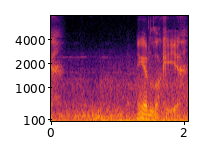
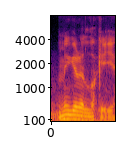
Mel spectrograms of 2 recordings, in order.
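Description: First: Whispered, slow and low; soft whisper. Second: Said in the usual way. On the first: Acted. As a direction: breathe it out gently. Repeated softly, whispered.

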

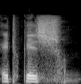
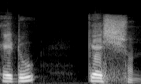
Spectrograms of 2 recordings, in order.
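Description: First: Said in the usual way. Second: এডুকেশন drawn out slowly with a break after এডু; split into syllables. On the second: Shown as a demonstration. Teacher showing the parts of a word, slow split syllables. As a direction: slowly pull এডু and কেশন apart. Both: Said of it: "এভাবে".

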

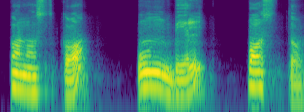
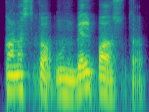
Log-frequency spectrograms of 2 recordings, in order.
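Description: First: "Conosco / un bel / posto" louder, with long pauses; broken into chunks. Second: "Conosco un bel posto" slowly in one connected run; whole phrase together. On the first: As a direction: pronounce "Conosco un bel posto" piece by piece, higher and emphatic. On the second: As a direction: link "Conosco un bel posto" without pauses. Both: Shown as a demonstration. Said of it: "ভেঙে ভেঙে আমরা উচ্চারণ করি".

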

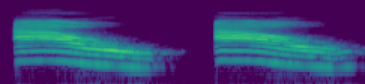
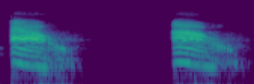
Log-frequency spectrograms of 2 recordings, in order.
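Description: First: Ow stretched, mouth gliding from a to u; loud slow ow with a visible glide. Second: Ow said short as in a word; just say ow plainly; quick ow. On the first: Teacher showing the ow glide to her students. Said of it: "You see how my mouth changes?". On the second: Teacher showing ow as spoken in a word. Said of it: "when we say it, we just say". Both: Shown as a demonstration.

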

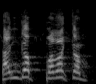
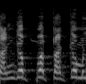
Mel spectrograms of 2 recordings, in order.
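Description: First: தங்கப் பதக்கம் broken before ப; correct word break. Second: தங்கப்ப தக்கம் broken after ப; wrong word break. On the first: Correcting his boss on the film title, giving the properly divided name. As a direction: say "தங்கப்", then "பதக்கம்" as one whole word. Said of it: "பேரு தங்கப்ப தக்கம் இல்ல". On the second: Correcting his boss on the film title, quoting the wrongly split name. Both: Shown as a demonstration.

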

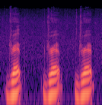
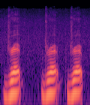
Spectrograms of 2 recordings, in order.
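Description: Both takes have the same delivery.

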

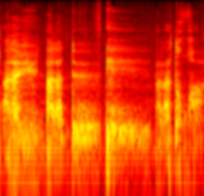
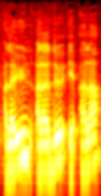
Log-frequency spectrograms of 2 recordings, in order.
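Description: First: Slow, hushed whisper; little voice. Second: Said in the usual way. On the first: Shown as a demonstration. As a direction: count it off in a tiny whisper. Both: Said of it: "on va le faire avec la petite voix".

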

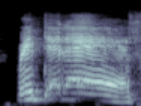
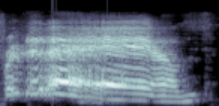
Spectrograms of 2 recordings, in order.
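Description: First: Higher, louder rallying chant; a punchy rallying chant; chanted cheer. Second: Chanted, long, slow, loud drawn-out scream; chanted, scream it out, stretching every word; an all-out drawn-out screaming chant. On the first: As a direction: chant it like a fan. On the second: Chanting cheer. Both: Acted.

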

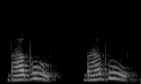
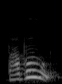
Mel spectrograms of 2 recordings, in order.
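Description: First: Slow, drawn-out crying call of the name; mother weeping for her son, slow; collapsing sob. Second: Put-on a loud, raised cry for her child; mother screaming her baby's name; anguished shout. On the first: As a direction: let the name break as she sinks down. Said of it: "గట్టిగా ఏడుస్తూనే". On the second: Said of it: "అని గట్టిగా అరిచి". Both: A narrator's reading.

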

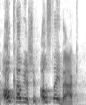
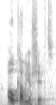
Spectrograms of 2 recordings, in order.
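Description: First: Higher, louder, keen insistence; eager offer. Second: Said in the usual way. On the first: Retold or imitated. Offering to cover a colleague's shift, eager louder insistence. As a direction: jump in eagerly to help.

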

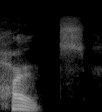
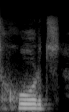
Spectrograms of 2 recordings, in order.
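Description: First: "hurts" with the English er sound, lower; correct English vowel. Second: "hurts" with a Spanish U, like "hoorts"; wrong Spanish vowel. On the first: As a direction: say "hurts" with an r-coloured vowel, not oo. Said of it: "no es hurts". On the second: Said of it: "cuando vamos a ver las vocales, no es". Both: Shown as a demonstration.

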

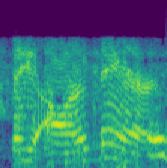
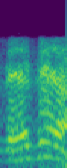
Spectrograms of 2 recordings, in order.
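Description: First: Slow, deliberate and calming; slow reassurance. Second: Said in the usual way. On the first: Real, not acted. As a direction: spell it out slowly to soothe her. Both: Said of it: "I promise they are right there".

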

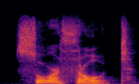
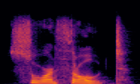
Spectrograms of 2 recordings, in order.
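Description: No difference in how they are said.

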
